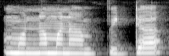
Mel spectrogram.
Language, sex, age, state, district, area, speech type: Telugu, female, 18-30, Andhra Pradesh, Krishna, urban, spontaneous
